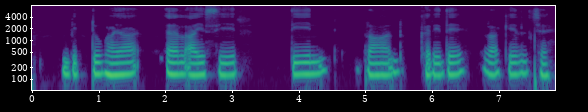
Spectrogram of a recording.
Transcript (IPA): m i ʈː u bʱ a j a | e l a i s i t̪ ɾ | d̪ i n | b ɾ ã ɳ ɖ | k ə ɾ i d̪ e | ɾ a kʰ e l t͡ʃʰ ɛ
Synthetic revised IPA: b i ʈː u bʱ a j a | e l a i s i ɾ | t̪ i n | b ɾ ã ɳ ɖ | kʰ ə ɾ i d̪ e | ɾ a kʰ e l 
